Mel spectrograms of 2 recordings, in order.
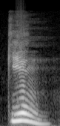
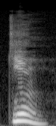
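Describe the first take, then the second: Both takes have the same delivery.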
